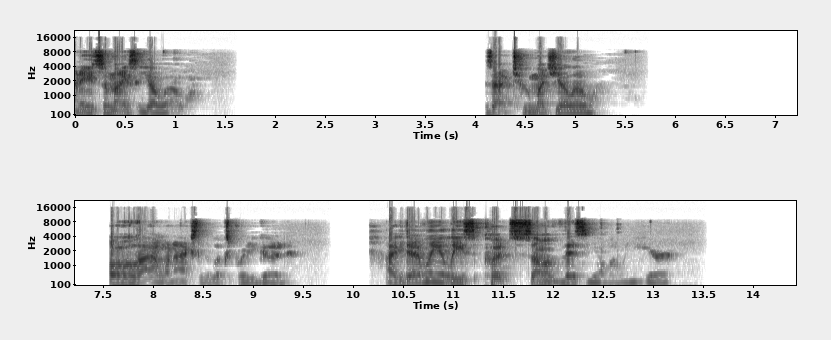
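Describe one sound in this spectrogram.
A young man speaks calmly into a close microphone, in short bursts with pauses.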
